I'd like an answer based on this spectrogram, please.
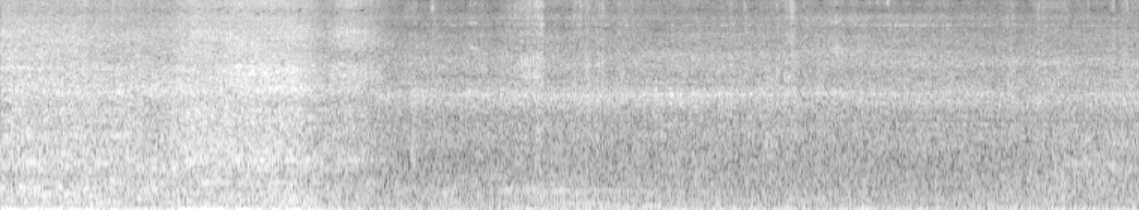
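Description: Low background rumble under a steady noise haze, loud for the first few seconds and then dropping to a quieter, even level about three seconds in.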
